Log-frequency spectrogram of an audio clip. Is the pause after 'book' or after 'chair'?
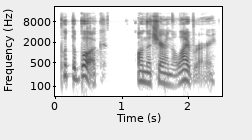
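after book. There is a pause after 'book'.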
